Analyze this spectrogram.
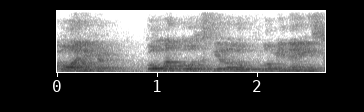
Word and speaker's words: Fluminense: é a senhora que se Estendeu é a sílaba tônica uma torcida do Fluminense o Fluminense é tanta cor vai gostar tanto de dança pela tem um passinho né olha só ó Fluminense de novo Fluminense olha se vamos Estendeu foi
